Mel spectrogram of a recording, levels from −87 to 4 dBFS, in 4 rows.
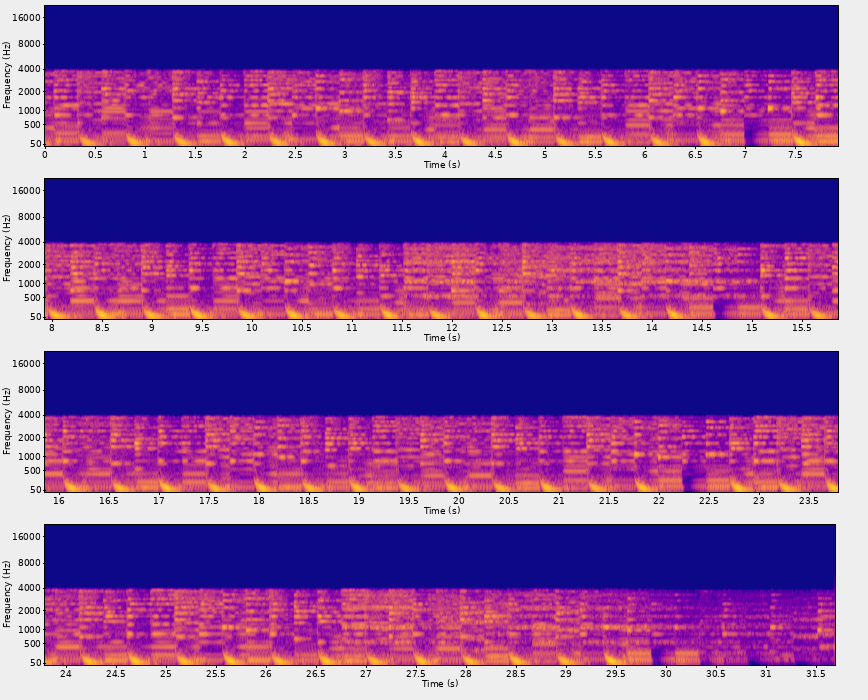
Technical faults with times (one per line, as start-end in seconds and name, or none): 0.00-31.69 noise suppressor applied to music or sounds
1.00-1.28 sound cut by the noise suppressor
6.87-7.23 sound cut by the noise suppressor
14.56-15.09 sound cut by the noise suppressor
26.37-26.52 sound cut by the noise suppressor
29.20-29.37 sound cut by the noise suppressor
29.85-31.48 sound cut by the noise suppressor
